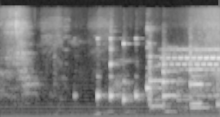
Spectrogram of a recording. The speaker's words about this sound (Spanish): disculpen, es una llamada.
